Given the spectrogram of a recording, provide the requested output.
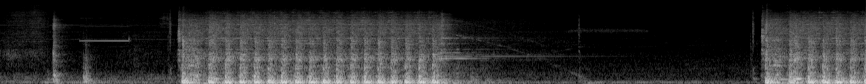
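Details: K24-swapped Nissan Cefiro at its first start cranks in two steady bursts, about 3.5 turns a second, and never catches; oil pressure is confirmed, but the ECU shows a cam signal error on a base tune from another car, with the ignition timing offset wrong.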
